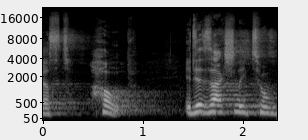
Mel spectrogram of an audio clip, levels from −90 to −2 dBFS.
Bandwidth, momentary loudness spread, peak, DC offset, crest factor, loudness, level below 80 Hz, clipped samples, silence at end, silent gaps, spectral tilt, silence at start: 19.5 kHz; 14 LU; -20 dBFS; under 0.1%; 20 dB; -38 LUFS; under -90 dBFS; under 0.1%; 0 s; none; -3 dB/octave; 0 s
